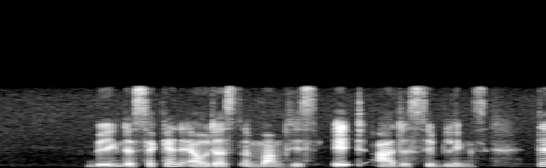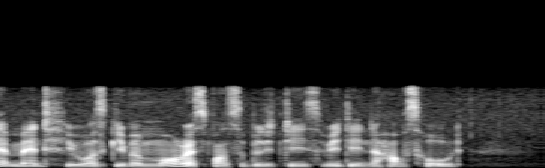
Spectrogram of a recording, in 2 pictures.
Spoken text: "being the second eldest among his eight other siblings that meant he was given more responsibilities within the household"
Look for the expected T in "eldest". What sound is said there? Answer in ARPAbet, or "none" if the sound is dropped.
T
